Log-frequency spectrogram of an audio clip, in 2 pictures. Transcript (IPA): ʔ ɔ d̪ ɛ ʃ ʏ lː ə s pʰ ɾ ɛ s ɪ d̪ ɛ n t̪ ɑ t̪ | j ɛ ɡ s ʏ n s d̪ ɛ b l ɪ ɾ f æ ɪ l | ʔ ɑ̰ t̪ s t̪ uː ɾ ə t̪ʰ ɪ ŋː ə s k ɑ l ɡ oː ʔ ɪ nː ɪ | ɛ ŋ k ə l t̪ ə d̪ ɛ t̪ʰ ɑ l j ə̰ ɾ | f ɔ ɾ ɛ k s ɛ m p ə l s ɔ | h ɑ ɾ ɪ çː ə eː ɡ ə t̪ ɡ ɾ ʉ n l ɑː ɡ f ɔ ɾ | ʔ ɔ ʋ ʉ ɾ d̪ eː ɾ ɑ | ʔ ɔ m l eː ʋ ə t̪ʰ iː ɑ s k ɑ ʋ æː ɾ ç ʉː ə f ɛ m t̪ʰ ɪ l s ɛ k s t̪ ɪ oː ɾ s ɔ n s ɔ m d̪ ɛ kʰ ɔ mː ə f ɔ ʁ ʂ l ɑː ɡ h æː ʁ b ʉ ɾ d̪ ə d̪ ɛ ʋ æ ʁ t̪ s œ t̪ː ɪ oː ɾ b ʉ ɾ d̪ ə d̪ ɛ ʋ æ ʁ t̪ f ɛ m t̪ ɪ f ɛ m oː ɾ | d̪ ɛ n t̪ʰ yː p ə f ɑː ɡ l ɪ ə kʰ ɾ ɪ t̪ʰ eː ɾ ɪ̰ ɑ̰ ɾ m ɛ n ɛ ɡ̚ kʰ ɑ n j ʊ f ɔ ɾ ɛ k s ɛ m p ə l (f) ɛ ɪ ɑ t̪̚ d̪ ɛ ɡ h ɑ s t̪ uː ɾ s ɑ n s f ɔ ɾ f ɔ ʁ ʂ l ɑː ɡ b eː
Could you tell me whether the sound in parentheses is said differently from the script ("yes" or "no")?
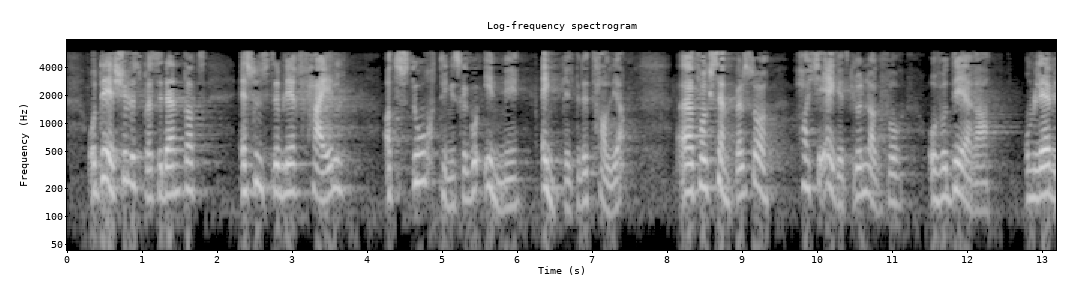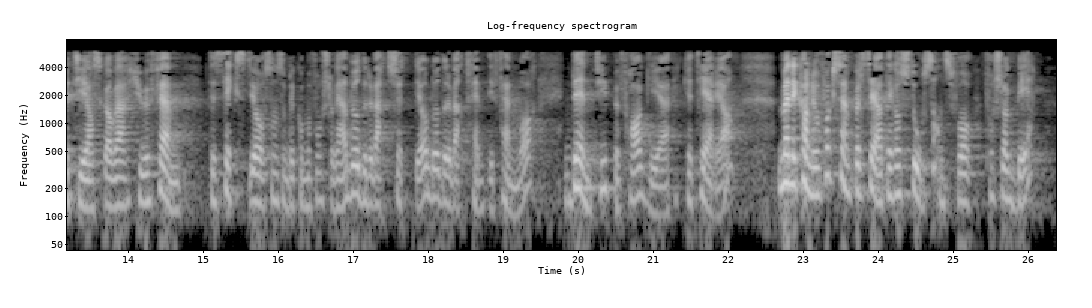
yes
